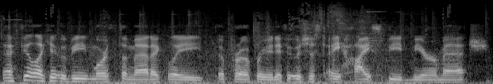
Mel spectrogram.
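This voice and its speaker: A man's voice: mid-range voice, fairly even intonation, fairly quick, a bit bright, slight background noise. A man talking casually and bluntly as co-commentator on a video game let's play. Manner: blunt, informal.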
